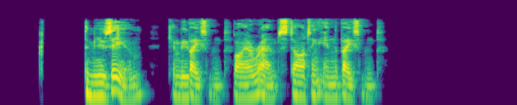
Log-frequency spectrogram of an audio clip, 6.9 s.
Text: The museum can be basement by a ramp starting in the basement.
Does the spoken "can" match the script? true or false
true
